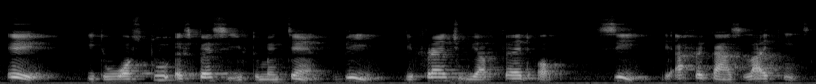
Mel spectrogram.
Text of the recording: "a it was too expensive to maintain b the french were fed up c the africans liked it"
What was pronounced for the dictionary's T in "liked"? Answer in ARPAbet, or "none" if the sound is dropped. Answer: none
